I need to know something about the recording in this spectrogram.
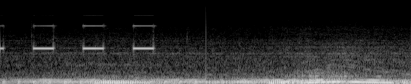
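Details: Mercedes-Benz C300 W204 with a misfire after a spark plug change: uneven, choppy rumble with a faint rattle over four quick warning chimes; check engine light flashing, car feels slow and won't rev out.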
